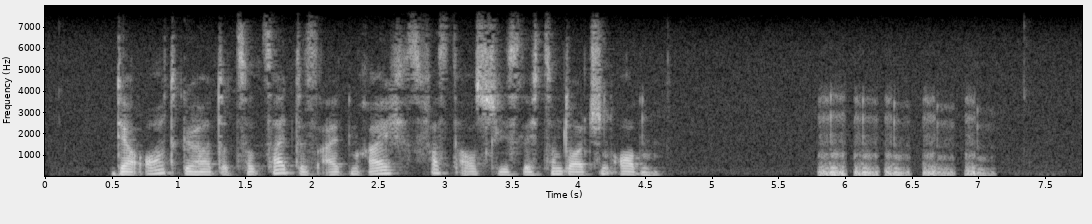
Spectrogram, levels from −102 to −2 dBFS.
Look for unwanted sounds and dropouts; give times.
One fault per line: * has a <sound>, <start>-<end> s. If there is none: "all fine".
* has a laugh, 5.8-7.1 s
